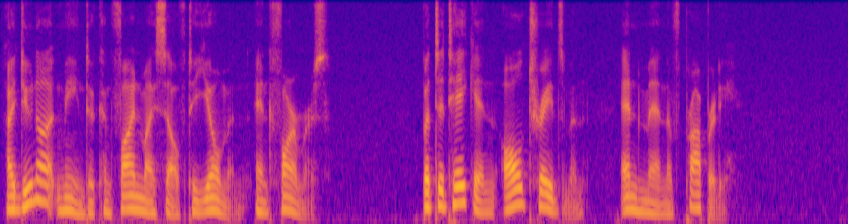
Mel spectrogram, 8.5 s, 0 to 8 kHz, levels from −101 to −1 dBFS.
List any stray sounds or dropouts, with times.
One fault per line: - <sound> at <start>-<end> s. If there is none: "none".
none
